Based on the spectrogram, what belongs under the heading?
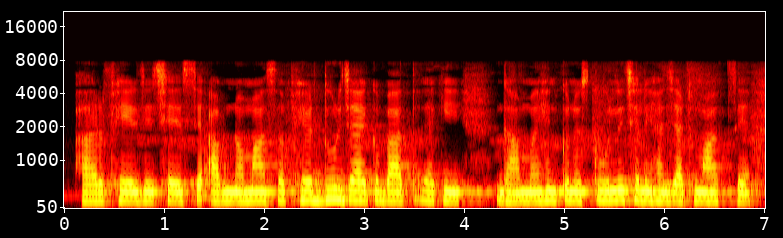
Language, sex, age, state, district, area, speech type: Maithili, female, 18-30, Bihar, Madhubani, rural, spontaneous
